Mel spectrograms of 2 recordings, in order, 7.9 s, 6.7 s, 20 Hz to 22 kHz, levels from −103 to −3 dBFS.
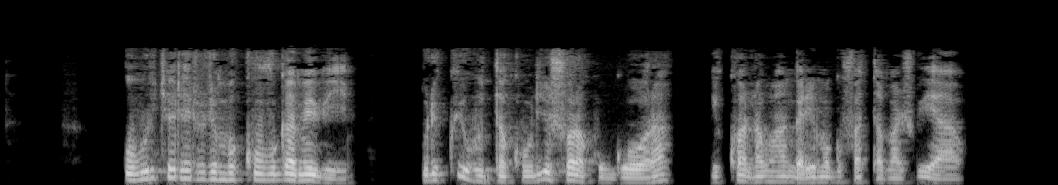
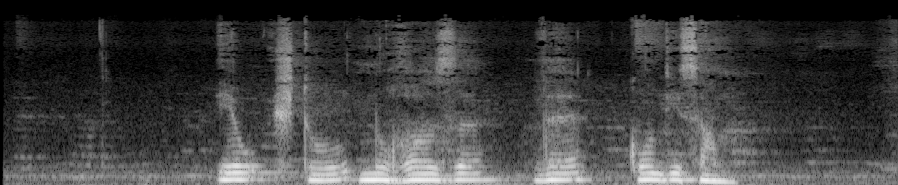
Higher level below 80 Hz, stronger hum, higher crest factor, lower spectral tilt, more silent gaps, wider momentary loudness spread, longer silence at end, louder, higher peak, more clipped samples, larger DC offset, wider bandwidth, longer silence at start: second, -64 dBFS vs -44 dBFS; neither; first, 22 dB vs 14 dB; second, -6 dB/octave vs -7.5 dB/octave; first, 2.69-2.74 s, 2.81-3.16 s, 5.06-5.33 s vs none; second, 9 LU vs 12 LU; second, 0.75 s vs 1.2 s; second, -28 LUFS vs -18 LUFS; about the same, -6 dBFS vs -4 dBFS; neither; neither; second, 7.8 kHz vs 14 kHz; second, 0.95 s vs 1.65 s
